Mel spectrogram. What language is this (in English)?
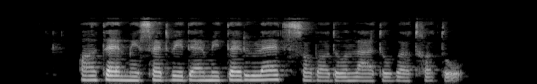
Hungarian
